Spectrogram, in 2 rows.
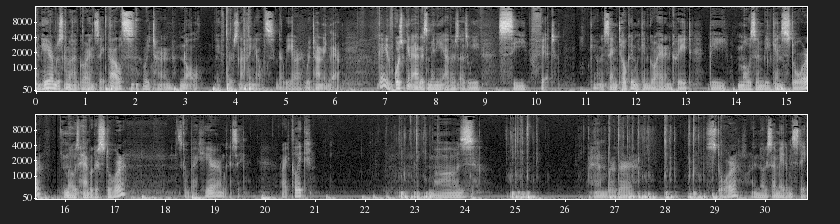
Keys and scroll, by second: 1.9 Return, 20.4 super+d.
